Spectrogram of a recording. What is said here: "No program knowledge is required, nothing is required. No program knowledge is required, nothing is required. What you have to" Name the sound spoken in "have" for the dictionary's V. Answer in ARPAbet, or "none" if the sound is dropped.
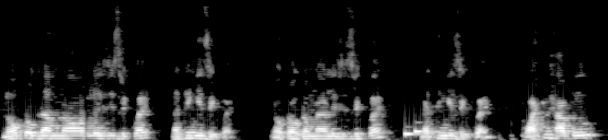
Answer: W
